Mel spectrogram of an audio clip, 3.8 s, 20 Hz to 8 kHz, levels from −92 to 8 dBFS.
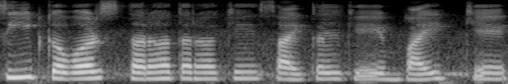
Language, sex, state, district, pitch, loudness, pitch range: Hindi, female, Madhya Pradesh, Dhar, 220 Hz, -17 LUFS, 210-230 Hz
